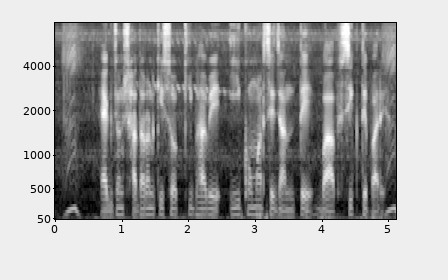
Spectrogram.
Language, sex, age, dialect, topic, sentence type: Bengali, male, 18-24, Northern/Varendri, agriculture, question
